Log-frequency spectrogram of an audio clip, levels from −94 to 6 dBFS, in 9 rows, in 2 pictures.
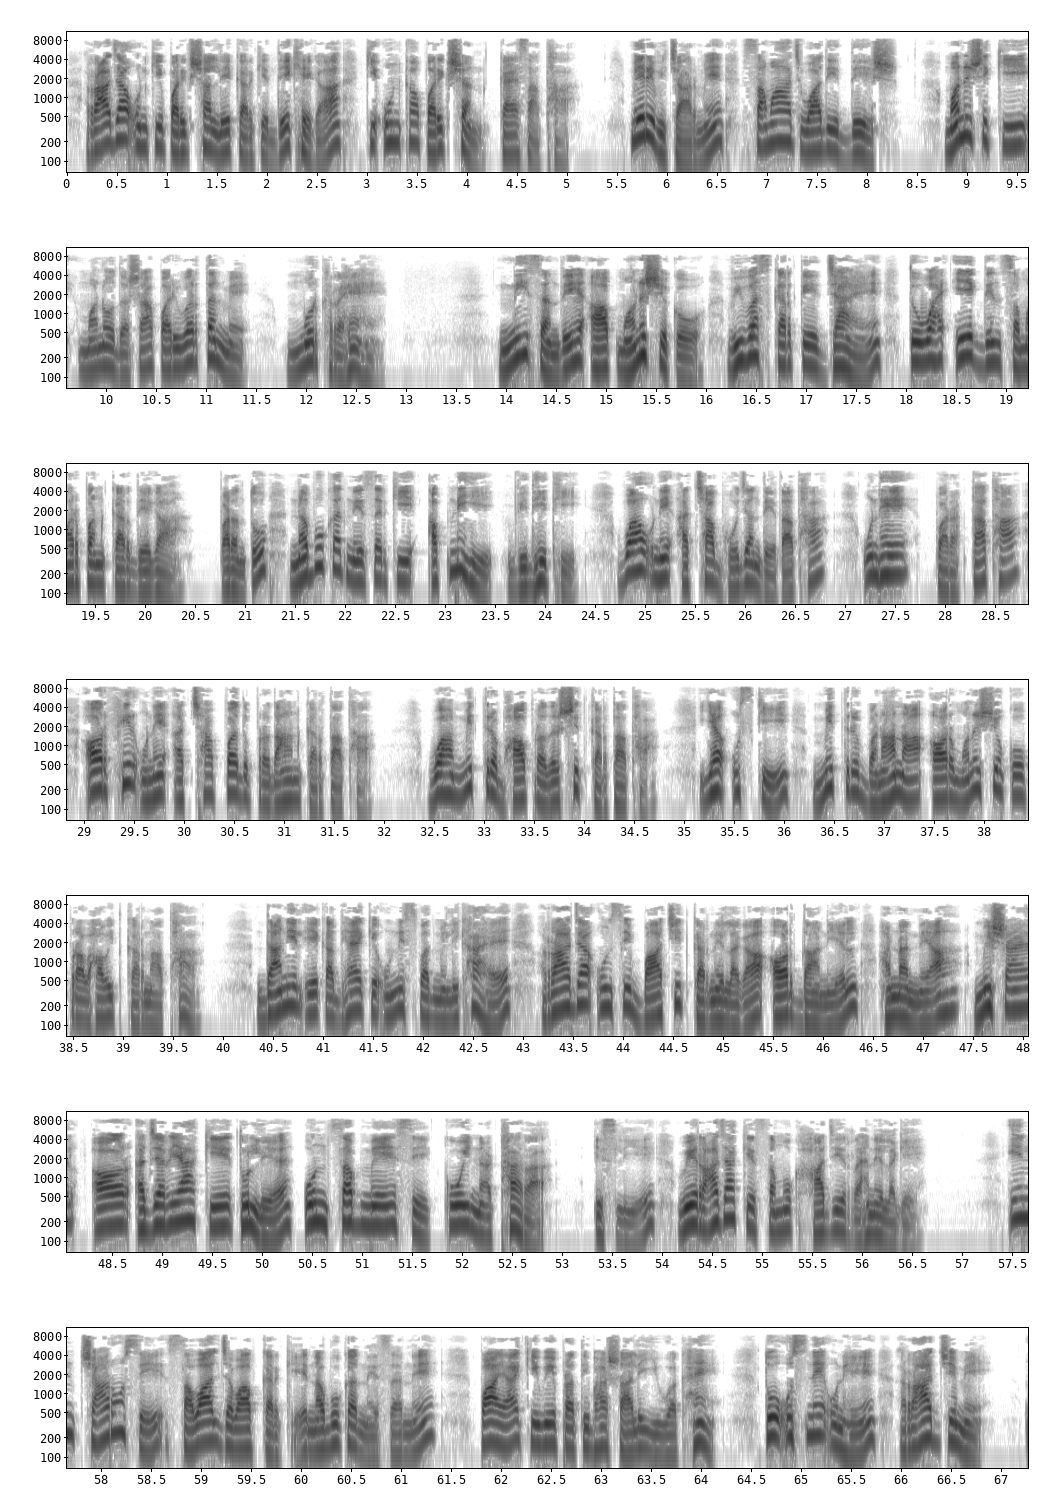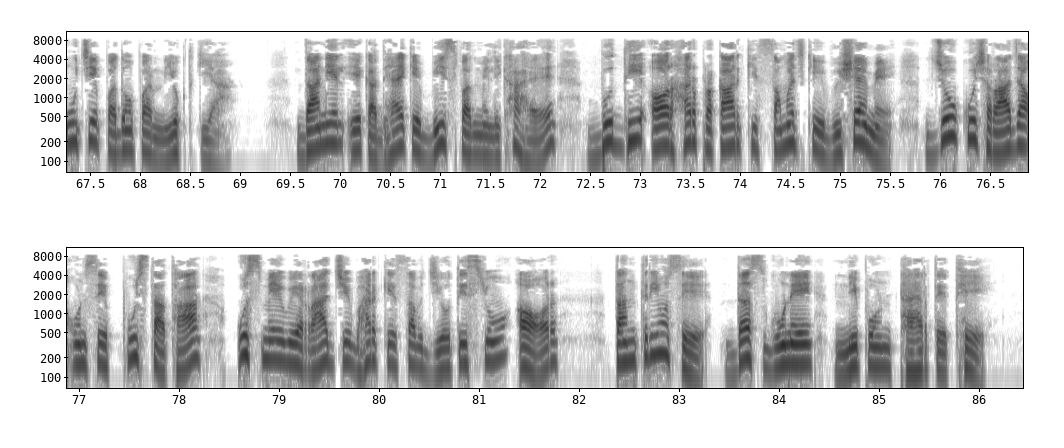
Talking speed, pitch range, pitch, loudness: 125 wpm, 130-180 Hz, 155 Hz, -24 LUFS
